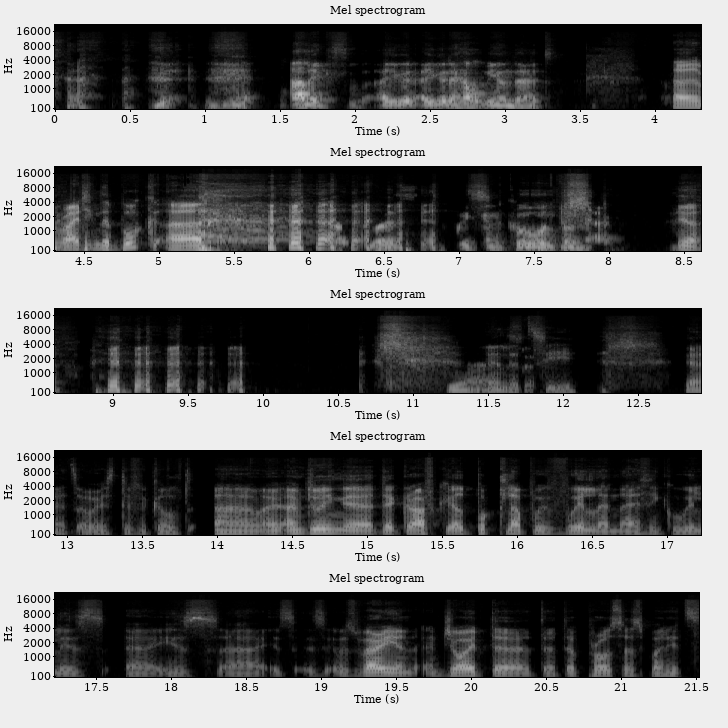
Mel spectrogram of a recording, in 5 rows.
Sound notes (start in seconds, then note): 5.2 laughing; 7.6 laughs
